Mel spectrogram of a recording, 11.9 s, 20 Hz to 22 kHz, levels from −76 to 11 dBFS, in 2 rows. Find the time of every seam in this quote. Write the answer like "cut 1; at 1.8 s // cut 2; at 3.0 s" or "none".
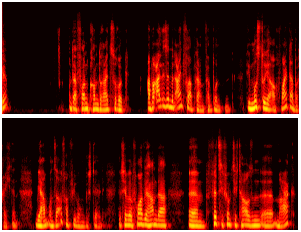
cut 1; at 7.1 s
